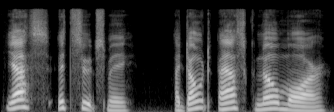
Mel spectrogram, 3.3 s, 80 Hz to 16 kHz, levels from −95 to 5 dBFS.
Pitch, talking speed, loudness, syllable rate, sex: 175 Hz, 160 wpm, -19 LUFS, 3.3 syllables/s, male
